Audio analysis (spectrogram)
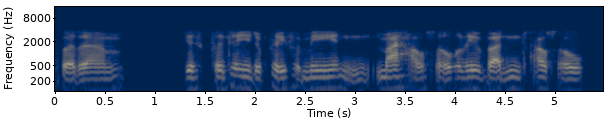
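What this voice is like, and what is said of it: Voice slightly off, like a cold. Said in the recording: “As you can hear, my voice is kind of still a little off from whether it was an allergy, cold, or whatever.”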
